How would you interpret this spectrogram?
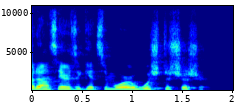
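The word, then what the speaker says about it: Worcestershire: The correct pronunciation of the word. I know that everybody around me has always said Worstshshire.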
